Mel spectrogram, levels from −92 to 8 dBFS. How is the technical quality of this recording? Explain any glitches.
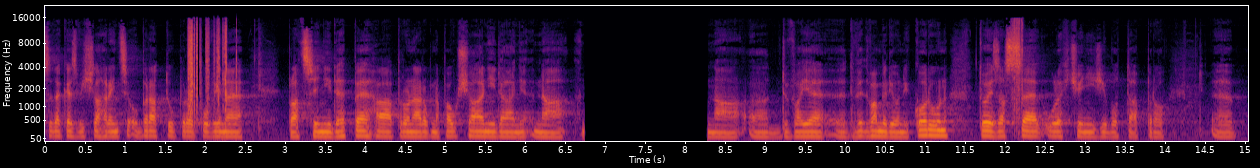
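The recording has three glitches: two bursts of cable scratch noise and one rebuffering stall.

From 1.76 to 2.45 s, and again from 12.06 to 12.23 s, dense, uneven scratching rides over the sound. The first burst is roughly as loud as the sound itself; the second is somewhat quieter. The likely cause is a worn cable, connector or control being moved, rapidly changing its contact resistance. Unlike isolated clicks, the noise comes as dense, uneven bursts of rustling.

From 6.73 to 8.28 s, a rebuffering stall cuts the audio to silence and adds 1.55 s. The player ran out of downloaded data and waited for more. Unlike a dropout, the sound resumes exactly where it stopped, so nothing is missing.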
